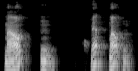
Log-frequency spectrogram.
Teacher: So you say mount, you go to the T, but you don't release the air. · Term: glottal stop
